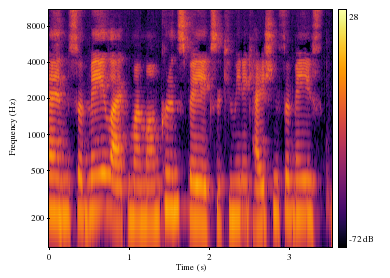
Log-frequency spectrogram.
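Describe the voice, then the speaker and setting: In an Australian accent, a woman speaks at a medium pitch with a monotone, flat intonation. Her pace is fairly quick. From Australia, born in Iran. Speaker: entrepreneur and investor. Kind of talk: casual interview chat.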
